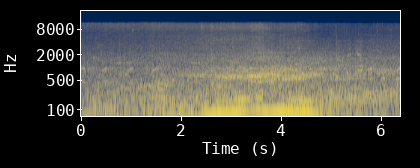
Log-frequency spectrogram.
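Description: Maserati Ghibli S Q4's twin-turbo V6 driving past at low speed, its low engine note swelling for a couple of seconds in the middle and then easing off, over street traffic.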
